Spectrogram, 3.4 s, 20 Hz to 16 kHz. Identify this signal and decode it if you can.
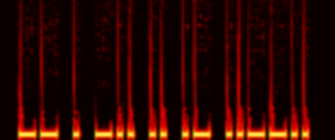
Morse code, heard as a keyed tone, about 22 wpm, 700 Hz. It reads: MEDIA?
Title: Sentences from Top 1000 Words - Review Part 4 - 22wpm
